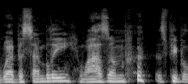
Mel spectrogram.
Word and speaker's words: Wasm: figure out web uh what's it called webassembly wasm as people like to pronounce it oh that's cool yeah and the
